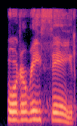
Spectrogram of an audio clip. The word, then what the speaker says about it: Tortorici: Tortorici? Tortorici, kind of like a Reese cup.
